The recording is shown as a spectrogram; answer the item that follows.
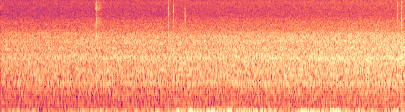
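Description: Steady fan-like hiss over a low rumble, slowly growing louder, with a few faint clicks.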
